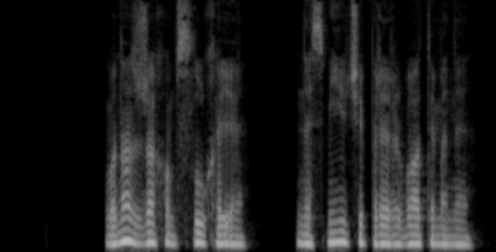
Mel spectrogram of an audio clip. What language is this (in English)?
Ukrainian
